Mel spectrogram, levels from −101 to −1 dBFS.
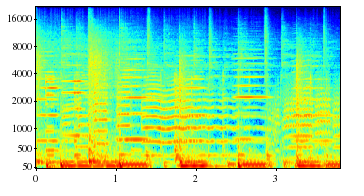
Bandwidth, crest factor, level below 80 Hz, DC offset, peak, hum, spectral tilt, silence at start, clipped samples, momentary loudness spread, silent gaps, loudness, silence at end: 15 kHz; 14 dB; -24 dBFS; under 0.1%; -2 dBFS; none; -5.5 dB/octave; 0 s; under 0.1%; 6 LU; none; -17 LUFS; 0 s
